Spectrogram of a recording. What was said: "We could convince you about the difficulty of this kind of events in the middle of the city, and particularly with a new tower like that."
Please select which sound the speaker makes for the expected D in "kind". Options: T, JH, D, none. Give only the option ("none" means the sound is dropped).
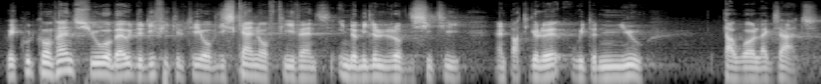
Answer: none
